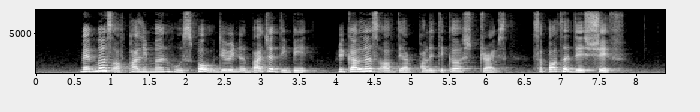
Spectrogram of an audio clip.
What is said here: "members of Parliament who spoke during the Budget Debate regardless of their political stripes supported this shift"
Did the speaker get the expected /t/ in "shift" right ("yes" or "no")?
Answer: no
